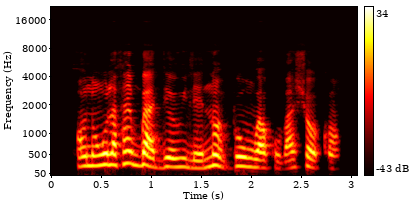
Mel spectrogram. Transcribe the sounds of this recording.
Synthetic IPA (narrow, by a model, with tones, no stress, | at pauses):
ɔ˧nũ˧o˧la˦˧fɛ˦ɡ͡ba˦˨de˨˦o˧ɾĩ˧˨lɛ˨˦nãː˦˨bo˦ũ˦˧a˧ko˨ba˨˦ʃɔ˦˨kã˧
